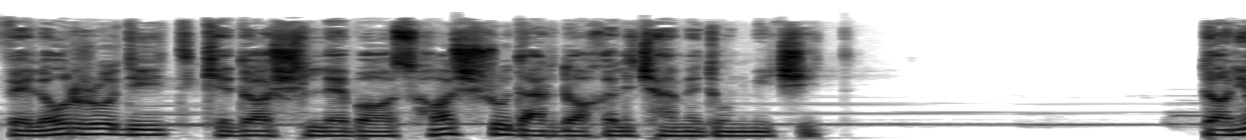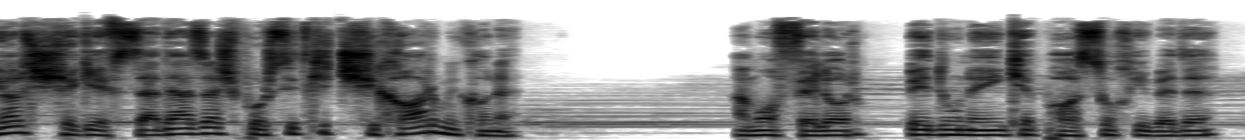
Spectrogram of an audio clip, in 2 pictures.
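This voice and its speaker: A man narrating an audio story in a measured, even way. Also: low-pitched. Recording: narration over music score. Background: music score.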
